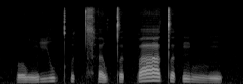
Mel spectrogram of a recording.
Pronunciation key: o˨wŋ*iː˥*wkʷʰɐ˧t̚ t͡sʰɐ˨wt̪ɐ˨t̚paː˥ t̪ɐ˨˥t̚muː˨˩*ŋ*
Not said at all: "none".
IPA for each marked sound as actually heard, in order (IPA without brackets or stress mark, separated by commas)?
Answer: iː˥, ŋ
